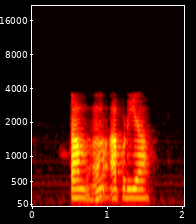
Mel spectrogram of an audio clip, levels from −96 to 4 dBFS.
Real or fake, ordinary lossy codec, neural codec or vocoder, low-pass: real; Opus, 64 kbps; none; 3.6 kHz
